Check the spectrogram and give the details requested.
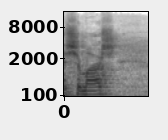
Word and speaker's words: shamash: it how do you say it okay the shamash otherwise known as the servant candle that's the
